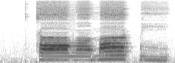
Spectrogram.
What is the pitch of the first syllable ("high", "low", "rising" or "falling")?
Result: low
